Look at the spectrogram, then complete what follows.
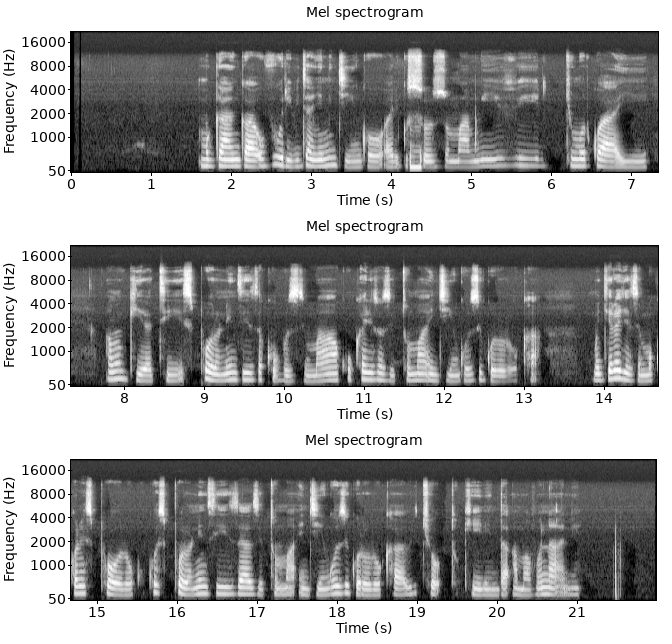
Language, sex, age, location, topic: Kinyarwanda, female, 25-35, Huye, health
